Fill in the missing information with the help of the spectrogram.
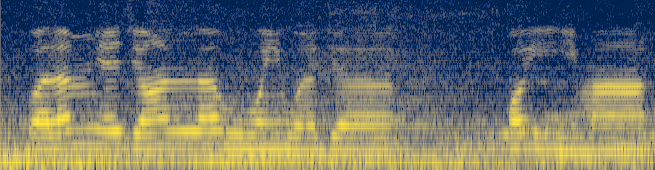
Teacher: Definisi sakta, latifah, yaitu berhenti kira-kira 2 harokat tanpa bernafas dengan niat melanjutkan bacaan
